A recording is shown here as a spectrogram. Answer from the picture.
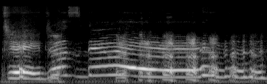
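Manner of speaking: loud, drawn out, laughing; laughing shout. Real, not acted. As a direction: cheer him on through laughter. Egging him on laughing.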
